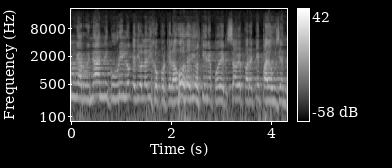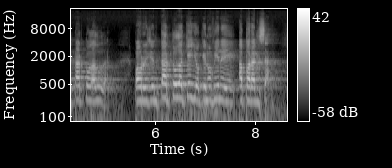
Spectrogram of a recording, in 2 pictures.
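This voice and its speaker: A male pastor, preaching a sermon to his congregation and asking them questions. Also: extremely high pitch. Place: church hall. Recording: echoey hall reverb.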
